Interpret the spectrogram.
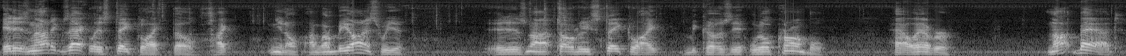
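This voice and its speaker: A man's voice: medium pitch, lively intonation, unhurried, poor audio. A man doing a casual home cooking demonstration in his kitchen, plainspoken and correcting himself as he goes.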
